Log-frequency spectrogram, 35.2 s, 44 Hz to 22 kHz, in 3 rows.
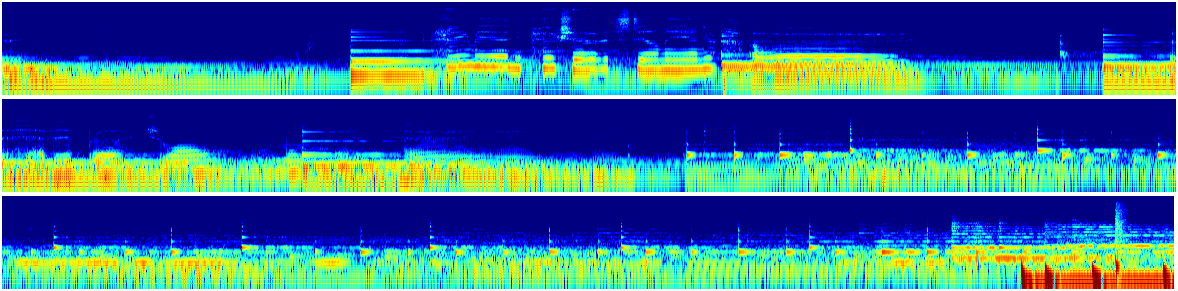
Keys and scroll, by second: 1.5 ctrl+z, 4.8 ctrl+z, 5.1 ctrl+s, 5.3 ctrl+z, 5.4 ctrl+v, 7.8 ctrl+z, 9.0 ctrl+z, 9.3 ctrl+z, 11.7 ctrl+space, 11.9 ctrl+z, 12.4 ctrl+z, 12.6 ctrl+z, 12.9 ctrl+z, 13.6 ctrl+z, 15.5 ctrl+s, 17.3 ctrl+z, 21.3 ctrl+z, 22.1 ctrl+z, 23.5 ctrl+z, 24.8 ctrl+z, 26.5 ctrl+z, 28.5 ctrl+z, 29.1 ctrl+z, 30.1 ctrl+z, 30.4 ctrl+z, 31.3 ctrl+z, 32.7 ctrl+z, 34.1 ctrl+z.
